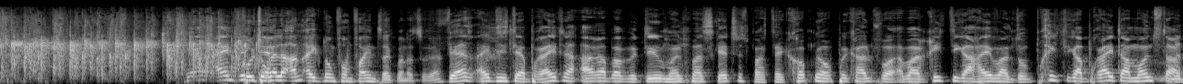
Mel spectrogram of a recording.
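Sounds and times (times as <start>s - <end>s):
crowd applause: 0.0s - 3.0s
speech: 1.8s - 11.8s.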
